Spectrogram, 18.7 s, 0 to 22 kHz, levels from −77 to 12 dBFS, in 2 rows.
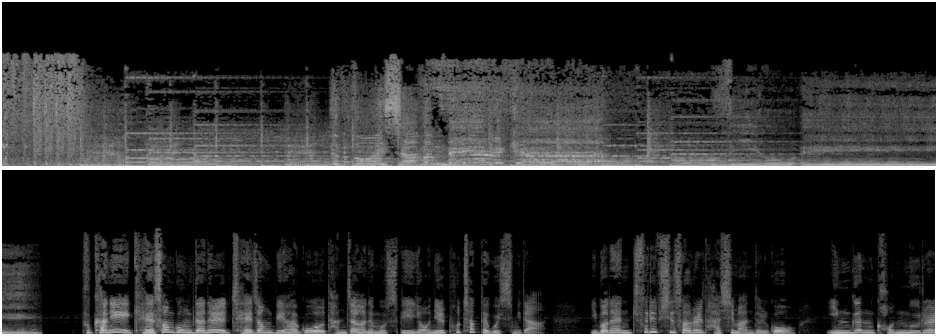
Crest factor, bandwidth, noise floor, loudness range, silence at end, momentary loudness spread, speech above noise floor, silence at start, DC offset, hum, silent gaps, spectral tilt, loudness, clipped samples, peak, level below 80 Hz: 18 dB; 15 kHz; -44 dBFS; 8 LU; 0 s; 10 LU; 21 dB; 0 s; under 0.1%; none; none; -4 dB/octave; -23 LUFS; under 0.1%; -4 dBFS; -32 dBFS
